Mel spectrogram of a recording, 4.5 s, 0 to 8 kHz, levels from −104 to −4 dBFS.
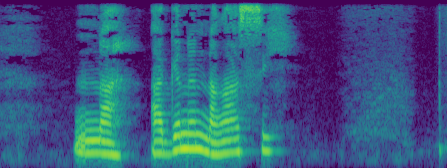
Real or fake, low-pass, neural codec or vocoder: real; 7.2 kHz; none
